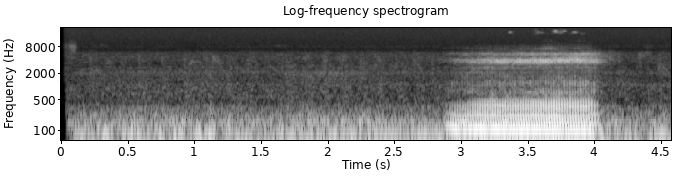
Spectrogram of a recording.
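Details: Sleeping dog that snores a lot, napping in her favourite position: soft noisy breathing, then one loud, buzzing snore lasting about a second; snoring.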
